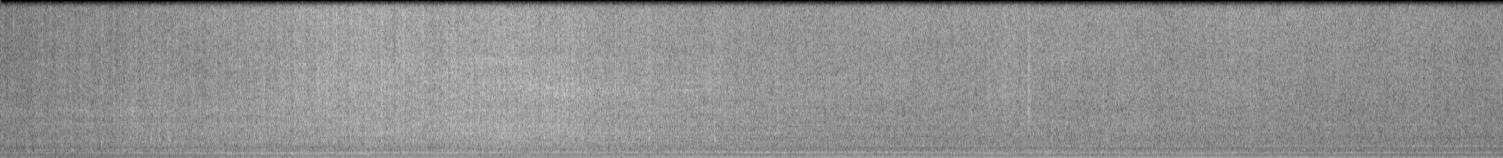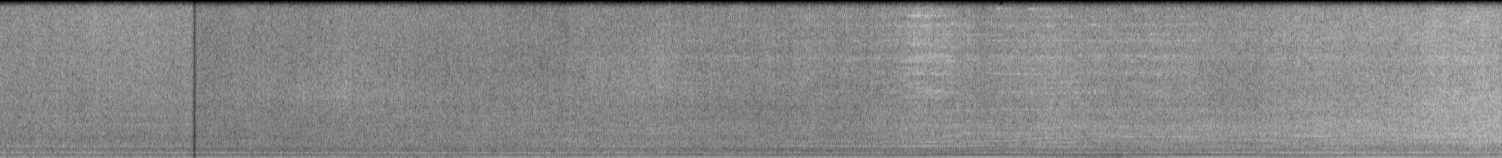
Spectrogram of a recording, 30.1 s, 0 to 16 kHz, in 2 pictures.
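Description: Diesel engine of a Kubota DC70 combine harvester running steadily with a deep, even hum. It grows a little louder over the first few seconds and dips briefly near the end.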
